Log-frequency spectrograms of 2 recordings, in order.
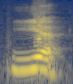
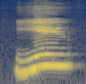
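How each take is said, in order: First: The word has a reduced, weak vowel. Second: The word has a full, clear vowel. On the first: "in natural English, those words would sound like y" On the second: "Strong forms"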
